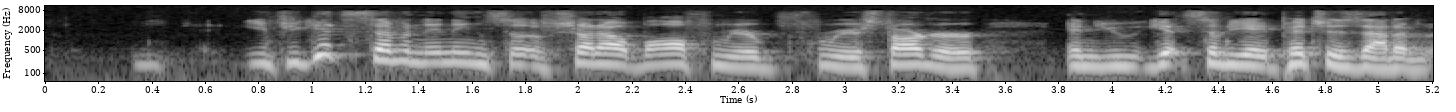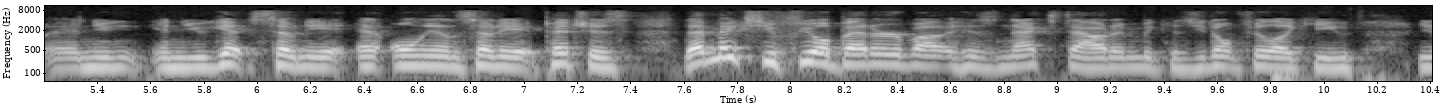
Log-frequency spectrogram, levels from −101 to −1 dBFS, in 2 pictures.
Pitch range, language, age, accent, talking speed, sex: 145-175 Hz, English, 30-49, American, 265 wpm, male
